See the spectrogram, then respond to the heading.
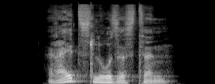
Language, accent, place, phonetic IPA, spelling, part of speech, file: German, Germany, Berlin, [ˈʁaɪ̯t͡sloːzəstn̩], reizlosesten, adjective, De-reizlosesten.ogg
- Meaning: 1. superlative degree of reizlos 2. inflection of reizlos: strong genitive masculine/neuter singular superlative degree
